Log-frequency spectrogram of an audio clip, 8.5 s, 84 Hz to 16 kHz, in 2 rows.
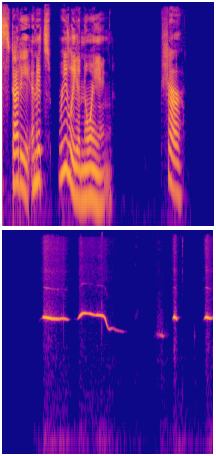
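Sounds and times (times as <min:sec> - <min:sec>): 
speech: 0:00.2 - 0:02.3, 0:03.2 - 0:03.7
person whistling a short tune: 0:05.0 - 0:08.4.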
